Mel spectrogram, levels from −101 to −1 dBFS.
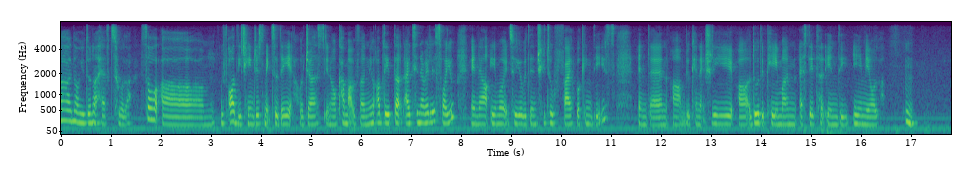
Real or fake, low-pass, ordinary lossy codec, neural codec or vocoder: real; 7.2 kHz; none; none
